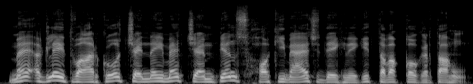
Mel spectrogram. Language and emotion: Urdu, happy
